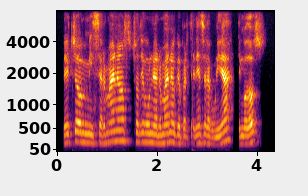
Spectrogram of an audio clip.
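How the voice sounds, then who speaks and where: Medium-pitched female speech, moderately paced, its intonation fairly even. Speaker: workshop participant. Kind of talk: personal testimony.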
